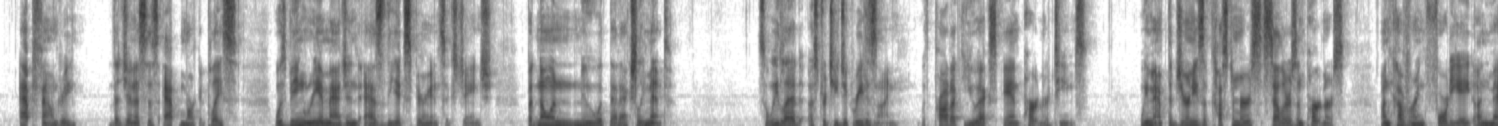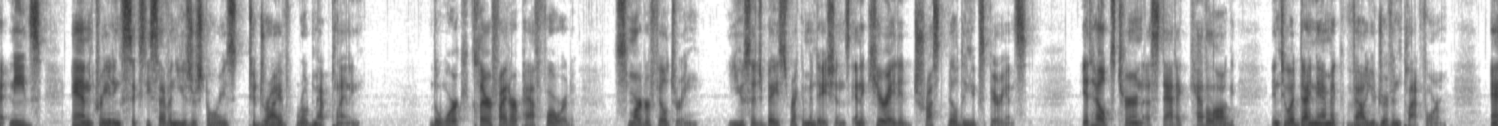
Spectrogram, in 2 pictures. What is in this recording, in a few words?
voicetrack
